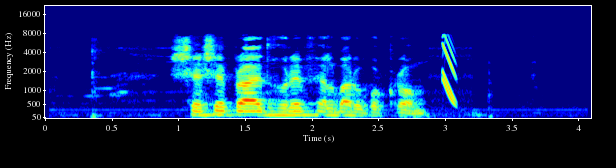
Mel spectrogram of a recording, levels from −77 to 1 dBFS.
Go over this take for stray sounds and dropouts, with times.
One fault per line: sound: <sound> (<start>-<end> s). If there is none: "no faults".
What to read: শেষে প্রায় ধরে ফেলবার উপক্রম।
sound: chirp (3.0-3.1 s)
